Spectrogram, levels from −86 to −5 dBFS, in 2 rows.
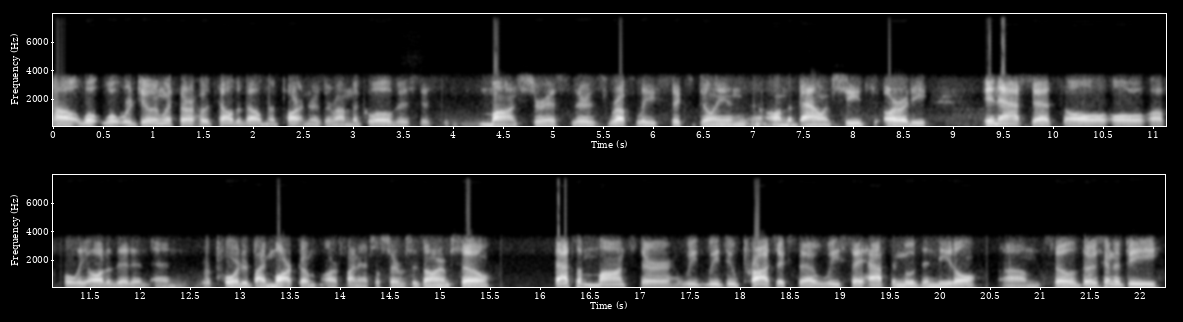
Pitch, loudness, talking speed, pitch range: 110 Hz, -18 LUFS, 170 wpm, 105-115 Hz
